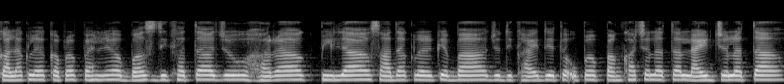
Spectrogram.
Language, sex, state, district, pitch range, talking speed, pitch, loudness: Bhojpuri, female, Uttar Pradesh, Ghazipur, 205-215 Hz, 170 wpm, 210 Hz, -15 LUFS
